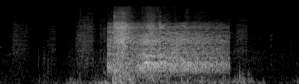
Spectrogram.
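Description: A loud crash sounds on a trampoline mat.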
